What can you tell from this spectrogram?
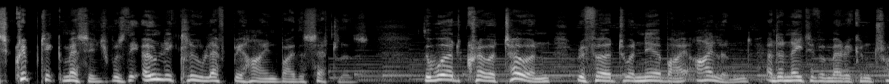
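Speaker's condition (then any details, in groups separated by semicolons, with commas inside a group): No condition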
